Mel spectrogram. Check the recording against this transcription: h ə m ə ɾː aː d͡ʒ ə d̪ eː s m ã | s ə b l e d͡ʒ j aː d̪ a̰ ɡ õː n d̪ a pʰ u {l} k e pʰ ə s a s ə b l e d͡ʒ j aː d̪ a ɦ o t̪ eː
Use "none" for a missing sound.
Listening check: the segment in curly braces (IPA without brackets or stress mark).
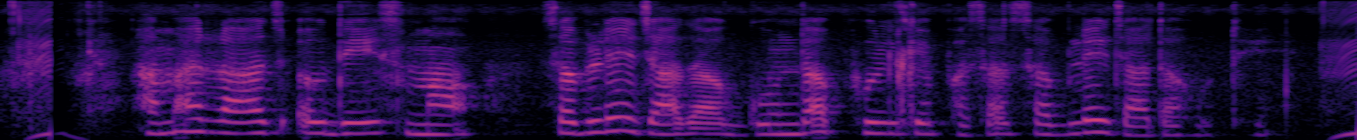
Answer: l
